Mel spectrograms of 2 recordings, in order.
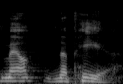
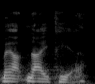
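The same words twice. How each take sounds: First: The name is said in the local pronunciation. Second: The name is said in the general pronunciation. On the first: This is how people living in the town say it. "if you live in Hamilton, you call this" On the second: This is how everyone else says it. "the rest of the planet would call it"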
